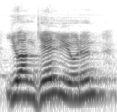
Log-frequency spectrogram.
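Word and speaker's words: εὐαγγέλιον: 여기에 보면 유앙겔리온이라고 합니다. 액센트가 이 음절에 있습니다. 한번 따라해 볼까요? 유앙겔리온. 거의 총신 수준으로 발음하고 계십니다. 유라는 말은 좋다라는 뜻이고 복되다라는 뜻이고요. 앙겔리온은 소식입니다. 따라서 유앙겔리온은 복된 소식이죠.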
